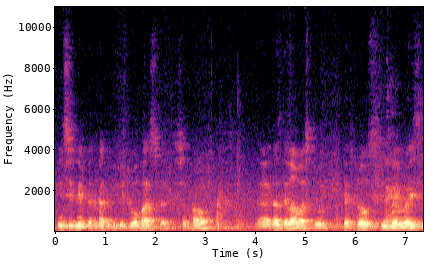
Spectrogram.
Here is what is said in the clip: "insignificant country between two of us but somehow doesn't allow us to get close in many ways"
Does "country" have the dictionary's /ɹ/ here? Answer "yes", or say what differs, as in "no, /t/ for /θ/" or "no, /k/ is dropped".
no, /ɹ/ is dropped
